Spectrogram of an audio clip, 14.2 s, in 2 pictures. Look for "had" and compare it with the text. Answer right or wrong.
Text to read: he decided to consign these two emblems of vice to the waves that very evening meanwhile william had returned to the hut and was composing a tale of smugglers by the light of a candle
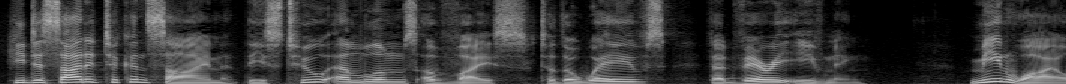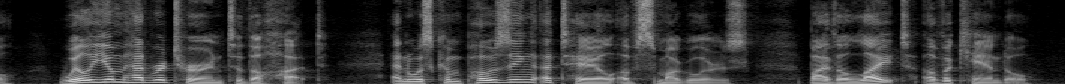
right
